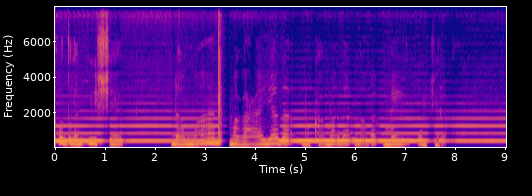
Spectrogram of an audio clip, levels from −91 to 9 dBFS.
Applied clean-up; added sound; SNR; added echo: neural mask model RNNoise.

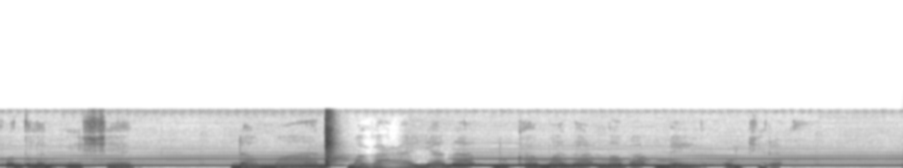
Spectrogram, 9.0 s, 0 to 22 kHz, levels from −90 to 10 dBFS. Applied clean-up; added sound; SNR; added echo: none; Snare drum + Wind instrument, woodwind instrument; -3 dB; none.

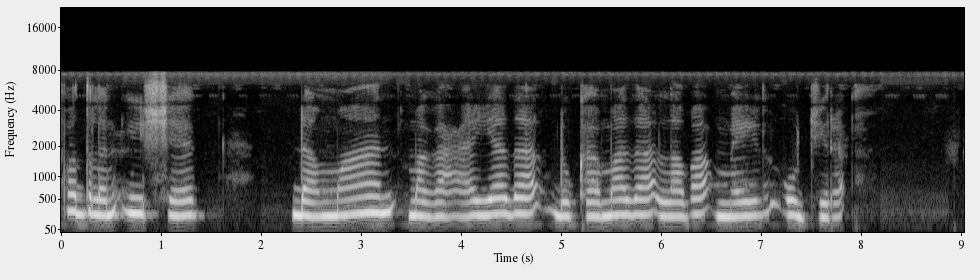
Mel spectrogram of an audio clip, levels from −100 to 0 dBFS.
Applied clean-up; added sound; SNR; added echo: none; none; none; none.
